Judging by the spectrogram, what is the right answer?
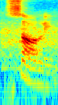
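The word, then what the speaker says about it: sourly: देखिएगा ये जो सारली लिखा गया स्टूडेंट्स, आर के बाद एल कॉन्सोनेंट है और इससे पहले यू वाउल है, तो आर की साउंड यहाँ प्रोनाउंस नहीं की जाती, तो इसको हम किस प्रकार से प्रोनाउंस करेंगे स्टूडेंट्स, सारली, राइट।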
